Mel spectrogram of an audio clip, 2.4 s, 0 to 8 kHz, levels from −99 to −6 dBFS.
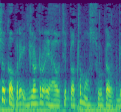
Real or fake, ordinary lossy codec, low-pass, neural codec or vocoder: real; MP3, 64 kbps; 7.2 kHz; none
